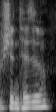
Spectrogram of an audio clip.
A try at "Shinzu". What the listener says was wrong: I forgot that you don't pronounce the T. Yeah, it's kind of like Tsunade Z.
